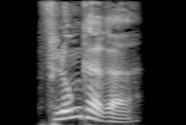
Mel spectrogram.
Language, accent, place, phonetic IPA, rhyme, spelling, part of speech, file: German, Germany, Berlin, [ˈflʊŋkəʁə], -ʊŋkəʁə, flunkere, verb, De-flunkere.ogg
- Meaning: inflection of flunkern: 1. first-person singular present 2. first-person plural subjunctive I 3. third-person singular subjunctive I 4. singular imperative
